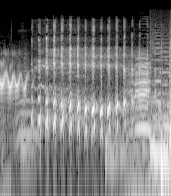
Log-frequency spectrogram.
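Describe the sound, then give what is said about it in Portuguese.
A short, bouncy forró-style jingle with a rapid pulsing rhythm of about a dozen plucky beats, followed by a low, drawn-out cartoonish ox moo near the end, loud with no talking. “Ah, Cornélio, o boi do forró. Olha aí a vinheta.”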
